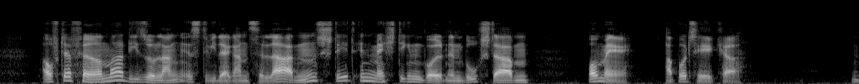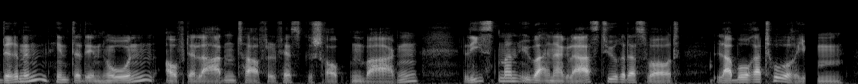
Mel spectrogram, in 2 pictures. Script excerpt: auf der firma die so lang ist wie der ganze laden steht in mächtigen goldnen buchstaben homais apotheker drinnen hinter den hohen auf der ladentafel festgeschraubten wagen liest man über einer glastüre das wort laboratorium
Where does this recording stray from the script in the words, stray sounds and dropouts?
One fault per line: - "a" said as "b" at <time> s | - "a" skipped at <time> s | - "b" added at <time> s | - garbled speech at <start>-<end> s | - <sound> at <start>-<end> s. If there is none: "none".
- dropout at 16.6-16.8 s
